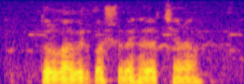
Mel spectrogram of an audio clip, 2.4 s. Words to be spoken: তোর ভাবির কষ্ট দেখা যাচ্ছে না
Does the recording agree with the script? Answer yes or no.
yes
